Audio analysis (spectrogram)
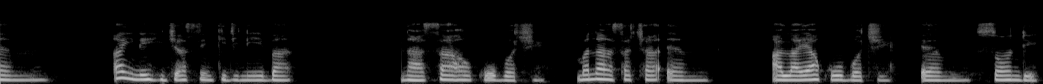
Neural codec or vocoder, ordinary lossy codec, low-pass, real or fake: none; none; 7.2 kHz; real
